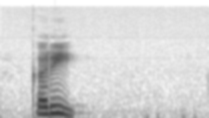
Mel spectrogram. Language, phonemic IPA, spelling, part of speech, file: Tamil, /kɐɾiː/, கரி, noun / verb, Ta-கரி.ogg
- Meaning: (noun) 1. charcoal, charred wood 2. carbon 3. poison 4. black pigment; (verb) 1. to be salty 2. to char, burn, darken (with fire); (noun) 1. witness 2. proof, evidence, testimony 3. guest 4. she-ass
